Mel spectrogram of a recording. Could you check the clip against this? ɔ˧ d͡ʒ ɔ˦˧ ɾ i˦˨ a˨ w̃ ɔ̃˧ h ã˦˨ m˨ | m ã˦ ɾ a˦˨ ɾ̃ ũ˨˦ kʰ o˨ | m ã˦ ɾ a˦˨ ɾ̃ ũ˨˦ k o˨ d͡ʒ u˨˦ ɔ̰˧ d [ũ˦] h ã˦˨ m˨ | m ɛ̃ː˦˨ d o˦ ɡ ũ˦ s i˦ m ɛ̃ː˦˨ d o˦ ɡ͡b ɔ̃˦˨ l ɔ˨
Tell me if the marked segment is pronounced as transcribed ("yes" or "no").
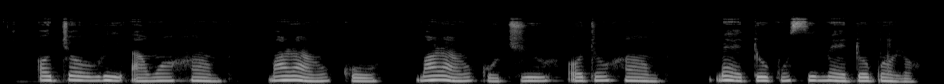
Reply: yes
